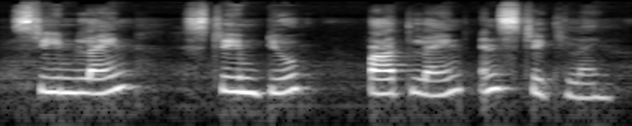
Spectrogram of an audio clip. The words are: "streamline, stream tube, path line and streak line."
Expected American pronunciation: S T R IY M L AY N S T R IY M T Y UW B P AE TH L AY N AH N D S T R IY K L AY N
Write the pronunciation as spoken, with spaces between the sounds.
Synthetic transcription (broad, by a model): S T R IY M L AY N S T R IY M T Y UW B P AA T L AY N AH N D S T R IY K L AY N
